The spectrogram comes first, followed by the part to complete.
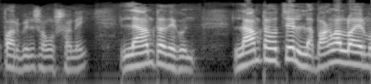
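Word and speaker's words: لام: লাম জিহ্বার আগা ওপরে ওপরের দাঁত, মানে উপরের দাঁতের গোড়া মাড়ির দিকের অংশ লাম উচ্চারণ হবে, যেমন আল্লাহ, লিল্লাহ, লা, লি, লু, খুব সহজ, এটা বাংলা লয়ের সঙ্গে মিল আছে।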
